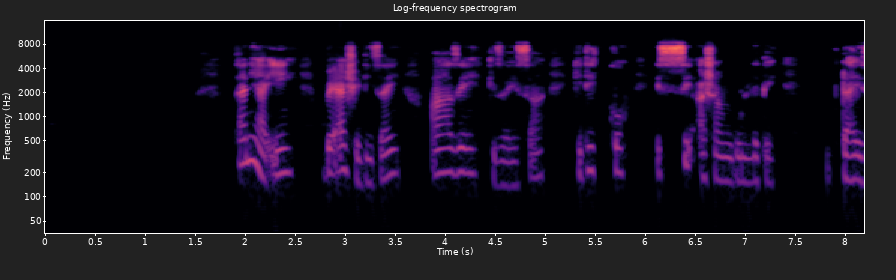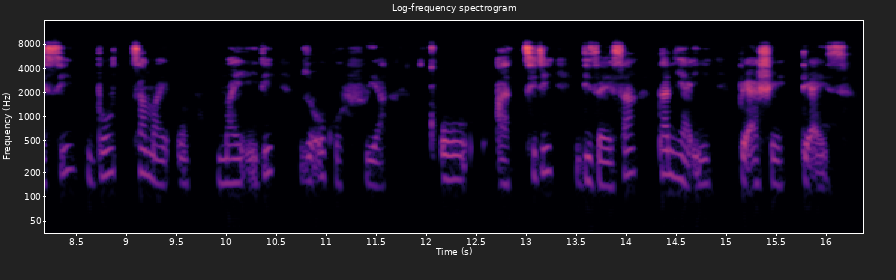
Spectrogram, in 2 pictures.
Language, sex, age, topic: Gamo, female, 25-35, government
